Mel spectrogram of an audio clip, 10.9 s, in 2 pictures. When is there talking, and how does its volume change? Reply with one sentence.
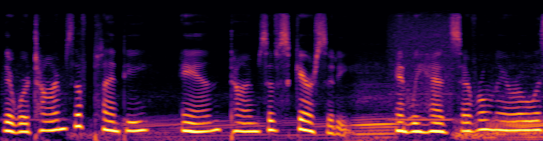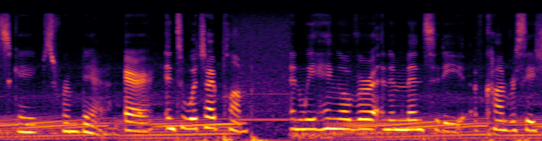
You can hear the talking from 0.0 to 10.8 s, at a steady volume.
